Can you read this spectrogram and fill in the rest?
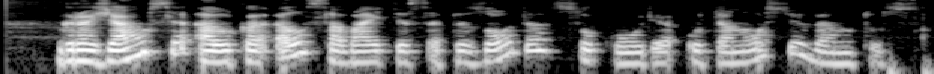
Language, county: Lithuanian, Alytus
